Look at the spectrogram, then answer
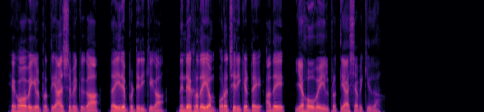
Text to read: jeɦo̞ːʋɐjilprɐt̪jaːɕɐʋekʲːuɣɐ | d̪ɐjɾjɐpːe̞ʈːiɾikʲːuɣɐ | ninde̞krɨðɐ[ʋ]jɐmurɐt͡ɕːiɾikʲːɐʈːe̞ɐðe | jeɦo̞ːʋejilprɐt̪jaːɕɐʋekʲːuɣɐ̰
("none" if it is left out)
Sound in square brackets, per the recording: none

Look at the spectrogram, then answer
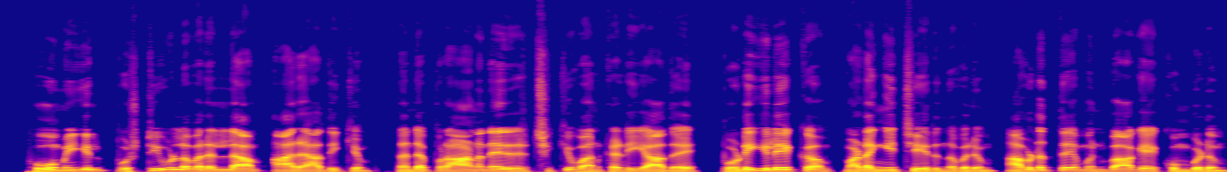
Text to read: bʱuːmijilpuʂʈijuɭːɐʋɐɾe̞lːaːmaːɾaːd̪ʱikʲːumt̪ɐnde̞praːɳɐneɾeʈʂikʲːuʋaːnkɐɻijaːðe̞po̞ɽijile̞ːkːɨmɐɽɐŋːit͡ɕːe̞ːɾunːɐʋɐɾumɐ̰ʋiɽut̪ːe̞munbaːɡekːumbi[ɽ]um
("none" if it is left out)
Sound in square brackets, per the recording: ɽ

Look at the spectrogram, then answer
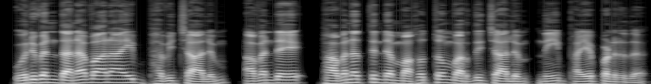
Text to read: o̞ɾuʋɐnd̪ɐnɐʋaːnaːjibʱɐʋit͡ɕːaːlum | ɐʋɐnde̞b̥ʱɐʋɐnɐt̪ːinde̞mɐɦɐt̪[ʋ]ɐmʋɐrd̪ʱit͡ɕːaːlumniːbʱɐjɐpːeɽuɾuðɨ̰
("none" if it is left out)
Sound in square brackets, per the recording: w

